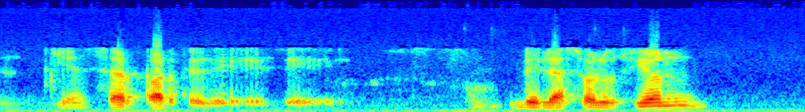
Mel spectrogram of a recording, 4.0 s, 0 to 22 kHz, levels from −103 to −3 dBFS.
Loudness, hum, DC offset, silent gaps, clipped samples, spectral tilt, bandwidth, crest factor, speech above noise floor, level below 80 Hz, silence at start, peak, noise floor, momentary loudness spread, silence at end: -22 LUFS; none; under 0.1%; none; under 0.1%; -7 dB/octave; 9 kHz; 18 dB; 31 dB; -54 dBFS; 0.25 s; -6 dBFS; -53 dBFS; 16 LU; 0.5 s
